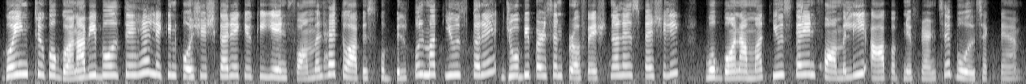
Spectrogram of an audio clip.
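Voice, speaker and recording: A young Indian woman teaching English online, saying example sentences slowly and carefully between quicker explanations. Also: sits high, expressive, sharp tone, dry recording.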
